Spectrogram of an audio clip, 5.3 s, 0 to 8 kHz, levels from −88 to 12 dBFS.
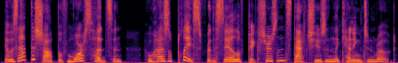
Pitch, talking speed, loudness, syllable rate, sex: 250 Hz, 260 wpm, -20 LUFS, 6.5 syllables/s, female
